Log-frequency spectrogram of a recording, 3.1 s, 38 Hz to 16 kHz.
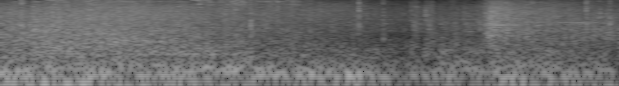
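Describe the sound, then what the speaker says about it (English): A fire attack explosion in the Dark Souls 3 video game, heard as a dense, loud rumbling boom that fills the clip, with a sharper burst flaring near the end. "Somebody threw fire at me."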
